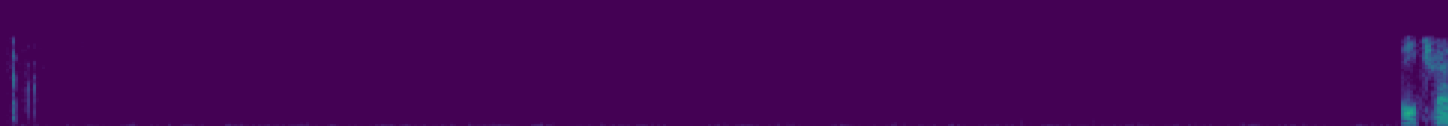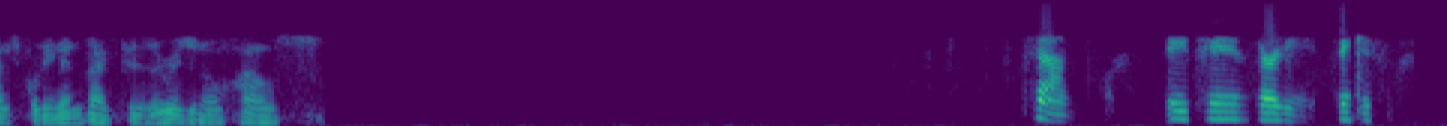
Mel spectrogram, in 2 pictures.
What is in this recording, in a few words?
scanner audio trunk; ASU PD F-1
